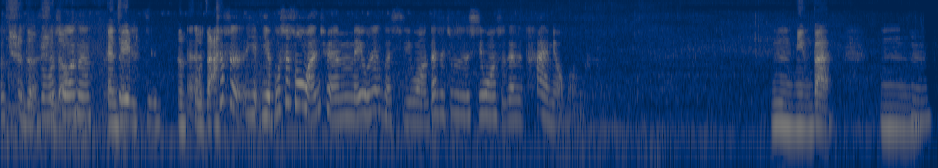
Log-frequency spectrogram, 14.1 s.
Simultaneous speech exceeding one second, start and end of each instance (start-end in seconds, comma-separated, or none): none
